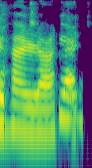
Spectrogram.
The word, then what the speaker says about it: verheiratet: ইয়া হুম, ইয়া ইয়া ইস বিন ich bin pair হাইরেটেড verheiratet, হ্যাঁ এটা fair বলবে না, ফার বলবে না, যেহেতু এ আর একসাথে আছে আমরা আর মতো উচ্চারণ করি না।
